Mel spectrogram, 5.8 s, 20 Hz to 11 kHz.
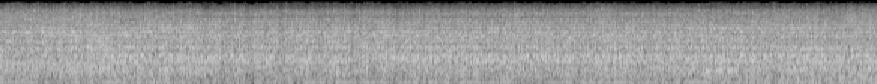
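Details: Kawasaki ZZR1100 D at 55,213 km with a new battery, running during a charging-system check that reached 14.82 V: steady, even hum with a smooth bright buzz and no knocks or misses; engine and charging system healthy.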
